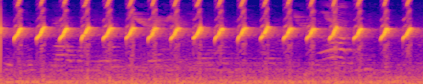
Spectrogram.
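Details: Chatty prenjak lumut, a prinia, in full 'tembakan' loud variation: around seventeen piercing upswept chirps in a steady, fast rhythm of about three per second, the style played as master song for training birds.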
